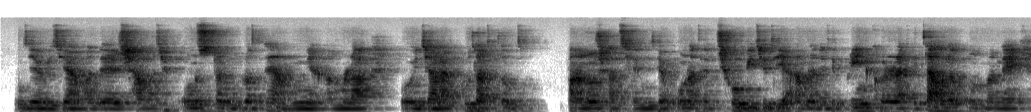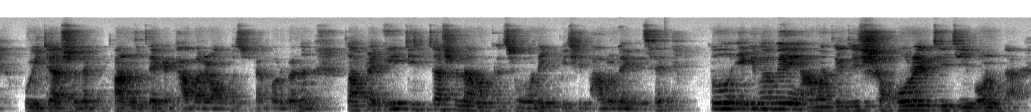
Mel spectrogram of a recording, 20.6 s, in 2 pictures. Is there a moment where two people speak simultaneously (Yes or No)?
No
